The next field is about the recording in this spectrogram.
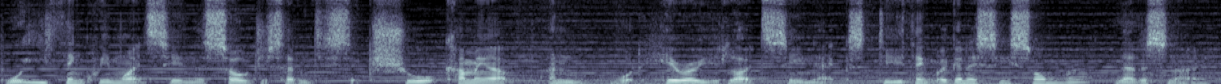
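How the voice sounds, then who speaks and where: This gaming-channel host is a young man reading scripted lore commentary with enthusiasm. His voice sits a little high and sounds fairly bright. It's recorded dry and close over background music.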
